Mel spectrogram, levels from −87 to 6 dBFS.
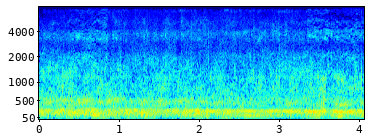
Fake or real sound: fake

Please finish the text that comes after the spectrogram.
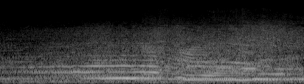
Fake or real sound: fake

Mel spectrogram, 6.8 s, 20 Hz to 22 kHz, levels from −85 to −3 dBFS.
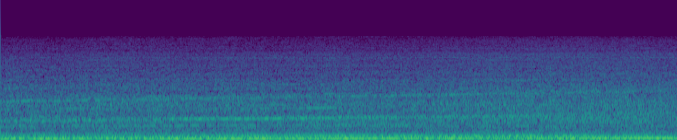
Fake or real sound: real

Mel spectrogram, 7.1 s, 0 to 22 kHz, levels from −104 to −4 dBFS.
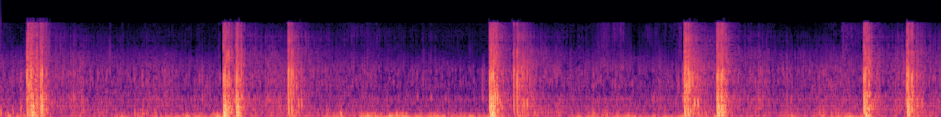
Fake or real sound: fake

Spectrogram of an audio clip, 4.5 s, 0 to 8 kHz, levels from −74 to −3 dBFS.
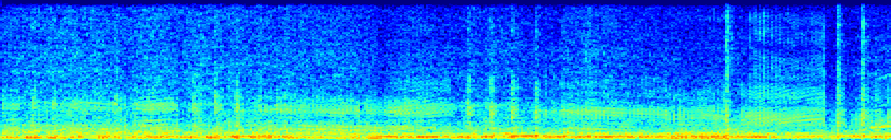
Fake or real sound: real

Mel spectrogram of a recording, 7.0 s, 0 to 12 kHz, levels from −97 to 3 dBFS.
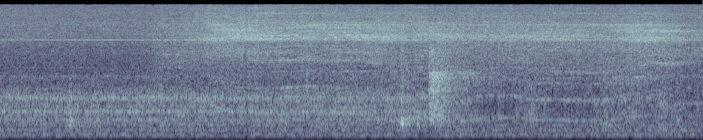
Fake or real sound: real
